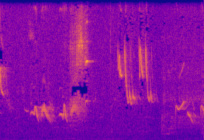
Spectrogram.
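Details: Brown thrasher in morning song on a farm yard: a few short slurred phrases, then bright rising and falling notes, with a faint low hum beneath.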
